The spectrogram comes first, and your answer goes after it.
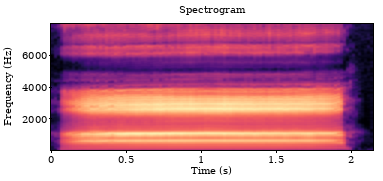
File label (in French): voix naturelle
